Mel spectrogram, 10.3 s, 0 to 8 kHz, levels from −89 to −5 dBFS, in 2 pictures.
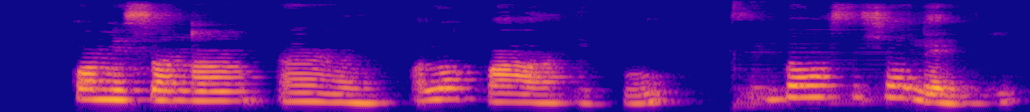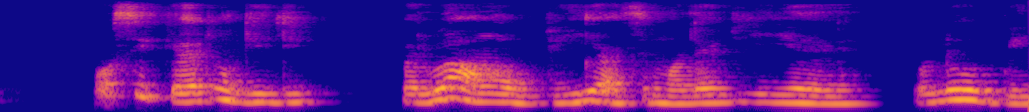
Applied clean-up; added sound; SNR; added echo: neural mask model DeepFilterNet 3.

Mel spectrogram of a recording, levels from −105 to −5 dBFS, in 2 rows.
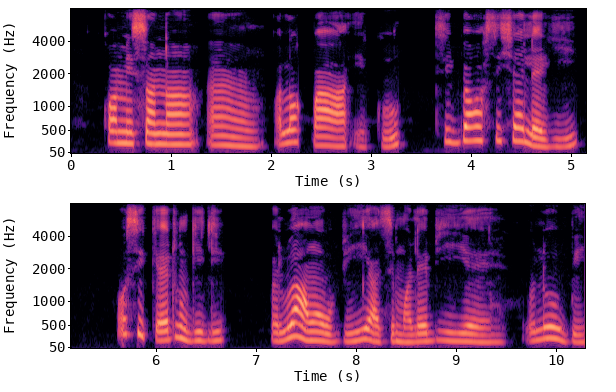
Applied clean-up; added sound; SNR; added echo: none; none; none; none.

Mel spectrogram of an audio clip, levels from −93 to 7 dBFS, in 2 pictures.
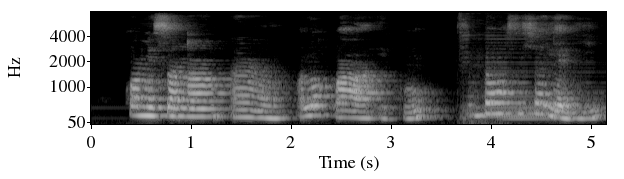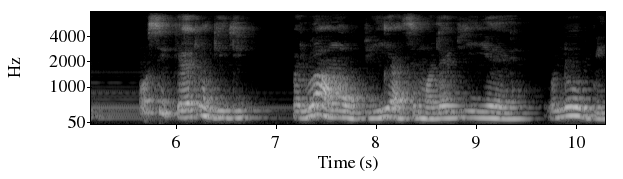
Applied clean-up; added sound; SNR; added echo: neural separator model SepFormer DNS4.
